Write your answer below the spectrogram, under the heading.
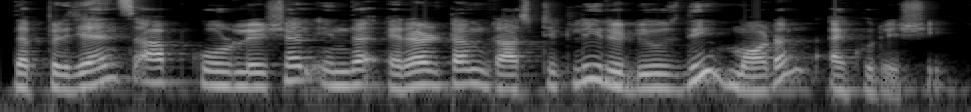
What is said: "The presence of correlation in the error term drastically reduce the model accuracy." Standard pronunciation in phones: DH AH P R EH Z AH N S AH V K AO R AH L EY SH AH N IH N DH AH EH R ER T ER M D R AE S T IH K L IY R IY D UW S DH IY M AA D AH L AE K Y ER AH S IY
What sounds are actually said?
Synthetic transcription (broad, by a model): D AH P R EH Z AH N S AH P K AO R AH L EY SH AH N IH N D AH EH R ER T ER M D R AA S T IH K L IY R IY D UW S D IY M AA D AH L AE K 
